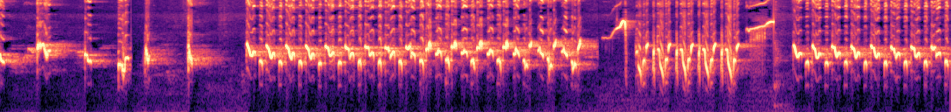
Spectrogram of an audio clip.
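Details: Lure recording of yellow-vented bulbul (trucukan) for prompting caged birds to answer: a few scattered chirps, then a sustained rapid chattering roll of harsh repeated notes, interrupted by two sharply rising whistles before the roll resumes.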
